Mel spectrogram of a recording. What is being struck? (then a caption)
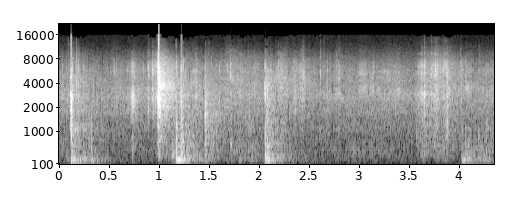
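Bar of soap cut with a blade. A solid green bar of soap, held in the hand, is cut and scratched repeatedly with a yellow-handled blade. About seven short, dry chopping crunches with bright scraping texture are spaced irregularly, each fading quickly into a quiet pause.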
